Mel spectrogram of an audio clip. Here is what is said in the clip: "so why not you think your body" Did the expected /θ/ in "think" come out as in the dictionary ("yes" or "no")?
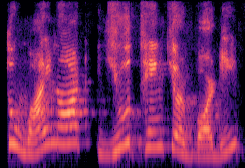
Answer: no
